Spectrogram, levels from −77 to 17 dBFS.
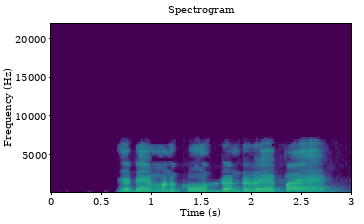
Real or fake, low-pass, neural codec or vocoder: real; 7.2 kHz; none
